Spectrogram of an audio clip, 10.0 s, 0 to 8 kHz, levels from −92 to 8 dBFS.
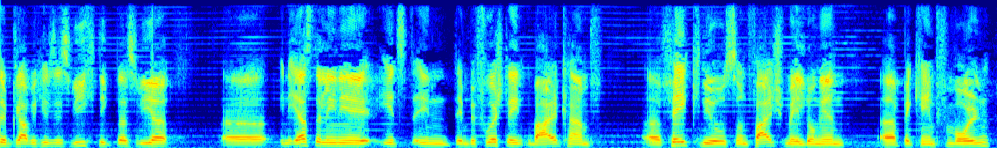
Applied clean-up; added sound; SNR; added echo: neural separator model SepFormer DNS4.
